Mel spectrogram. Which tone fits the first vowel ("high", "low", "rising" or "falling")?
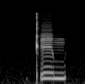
high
